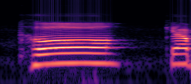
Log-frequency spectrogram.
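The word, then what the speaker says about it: think: बी को अम्ब पढ़ते, थ आई एन के को इंक, थिंक।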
